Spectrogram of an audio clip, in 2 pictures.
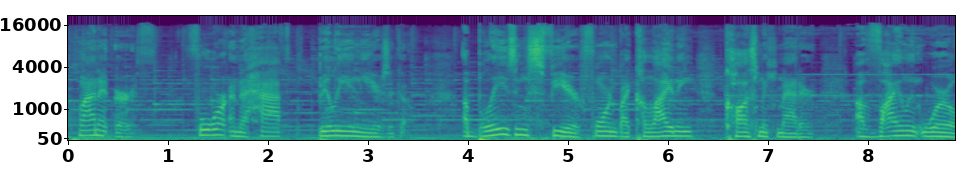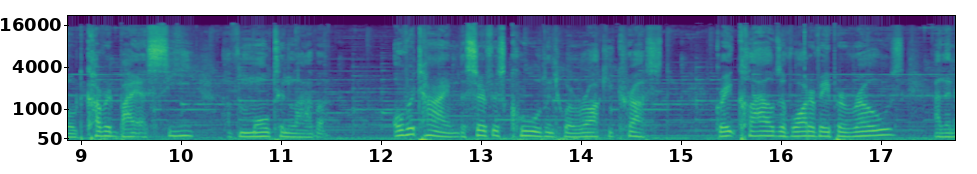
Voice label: Narration VO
